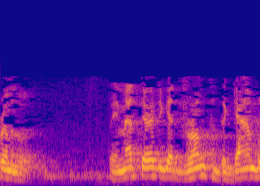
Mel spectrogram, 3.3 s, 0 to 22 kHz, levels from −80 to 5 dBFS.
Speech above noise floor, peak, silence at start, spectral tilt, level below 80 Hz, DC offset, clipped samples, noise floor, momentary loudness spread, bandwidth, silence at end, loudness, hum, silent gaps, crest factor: 26 dB; -2 dBFS; 0 s; -9.5 dB/octave; -58 dBFS; under 0.1%; under 0.1%; -41 dBFS; 15 LU; 4.9 kHz; 0 s; -16 LUFS; none; none; 14 dB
